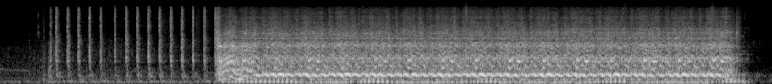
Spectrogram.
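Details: 1983 Mercedes 380SL: starter cranks evenly about two seconds, then engine catches and runs roughly for five seconds before quitting, as it does on ether; turns over but won't start on its own, crank no start.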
